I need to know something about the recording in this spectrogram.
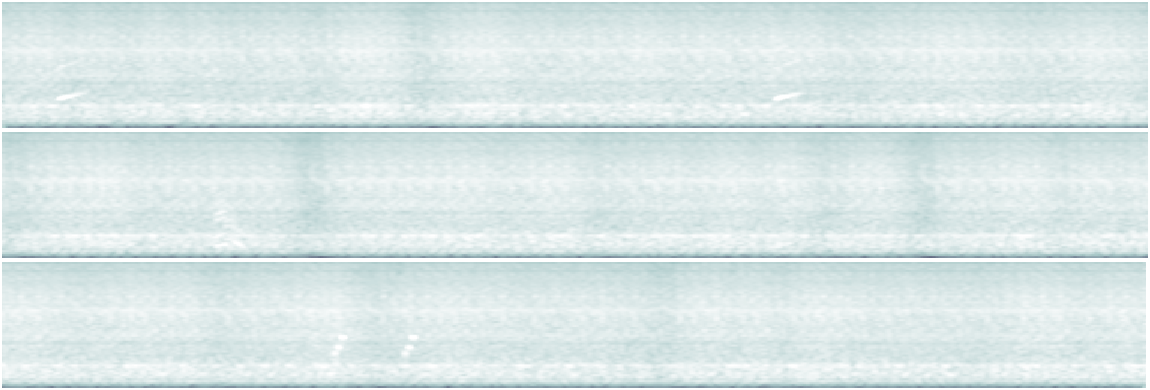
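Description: Busy retro video game music plays steadily.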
